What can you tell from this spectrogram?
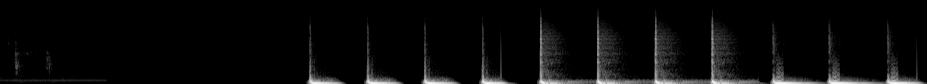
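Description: Sampled acoustic kick drum from Logic Pro's library, playing a steady four-on-the-floor pattern of single hits a little under two a second, starting about three seconds in. About two seconds after it starts, the kick's sound changes to a longer, fuller thump as a different kick sample is auditioned.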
